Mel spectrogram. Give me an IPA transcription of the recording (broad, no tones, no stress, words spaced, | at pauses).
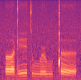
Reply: ʌːɖɪː tuːɹuːǃəː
